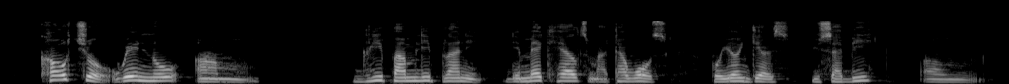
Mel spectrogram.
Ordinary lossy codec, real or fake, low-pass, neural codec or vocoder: none; fake; none; codec, 16 kHz, 16 kbps, FreqCodec, larger model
